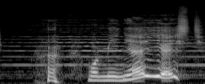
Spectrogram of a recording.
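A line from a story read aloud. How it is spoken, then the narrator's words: Giggling. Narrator (Russian): хихикнула она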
